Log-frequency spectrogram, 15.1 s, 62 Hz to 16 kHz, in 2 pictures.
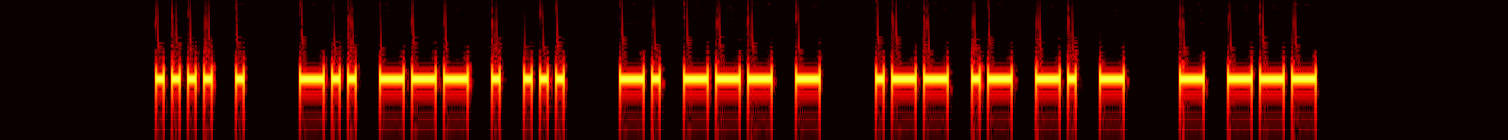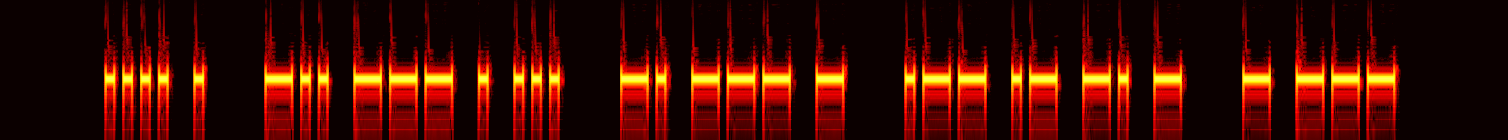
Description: Morse code, heard as a keyed tone, about 28 wpm, 700 Hz. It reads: HE DOES NOT WANT TO HE DOES NOT WANT TO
